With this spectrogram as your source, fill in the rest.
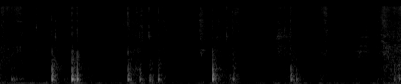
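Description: Short nails and fingertips quickly tap and scratch over the glossy paper dust jacket of a closed hardcover book resting on a black cloth. Soft, dry, papery taps with a low body come in uneven bursts, separated by faint scratchy hiss and brief near-silent gaps. The sound is quiet and close, with no ringing after each tap.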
